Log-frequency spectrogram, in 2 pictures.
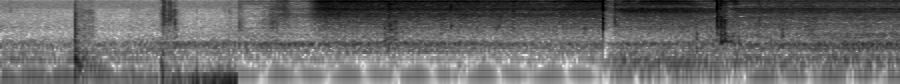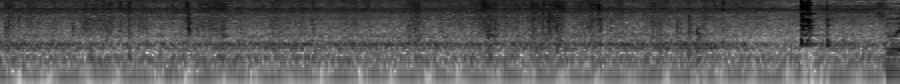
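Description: Portable gas cartridge camping stove hissing steadily once the gas is turned on, about three seconds in. Sharp clicks around six and seven seconds mark the burner being lit. A few handling knocks and bumps come in the first two seconds.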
